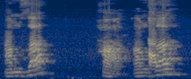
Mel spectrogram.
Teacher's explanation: 1 নং মাখরাজ কণ্ঠনালীর শুরু হইতে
